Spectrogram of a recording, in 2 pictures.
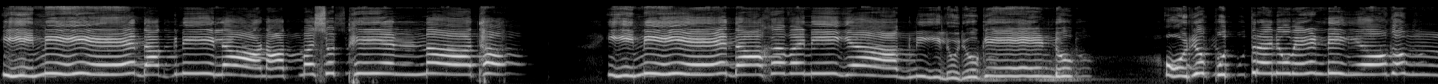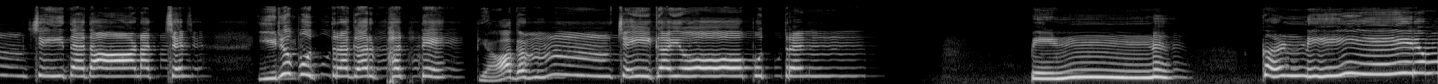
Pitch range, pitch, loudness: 375-470 Hz, 395 Hz, -15 LUFS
